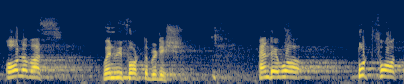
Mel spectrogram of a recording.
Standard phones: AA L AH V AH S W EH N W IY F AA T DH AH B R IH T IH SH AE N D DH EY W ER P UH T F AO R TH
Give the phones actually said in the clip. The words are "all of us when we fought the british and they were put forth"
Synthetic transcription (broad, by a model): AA L AH V AH S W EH N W IY F AA T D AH B R IH T IH SH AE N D EY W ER P UH T F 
